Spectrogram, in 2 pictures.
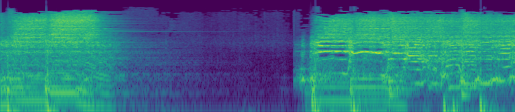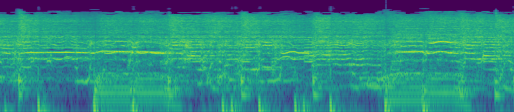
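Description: Psychedelic rock band of guitar, bass and drum kit playing an instrumental passage. About a second in, the music stops and dies away to near silence. Just before three seconds in, the full band comes back in together and plays on with a steady beat.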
